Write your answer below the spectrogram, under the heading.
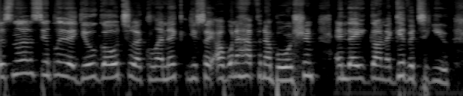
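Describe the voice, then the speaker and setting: In a Spanish accent, a woman talks very fast with a high pitch and fairly even intonation, the sound dry and close with no echo. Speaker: debate participant. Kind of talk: heated debate. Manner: halting.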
